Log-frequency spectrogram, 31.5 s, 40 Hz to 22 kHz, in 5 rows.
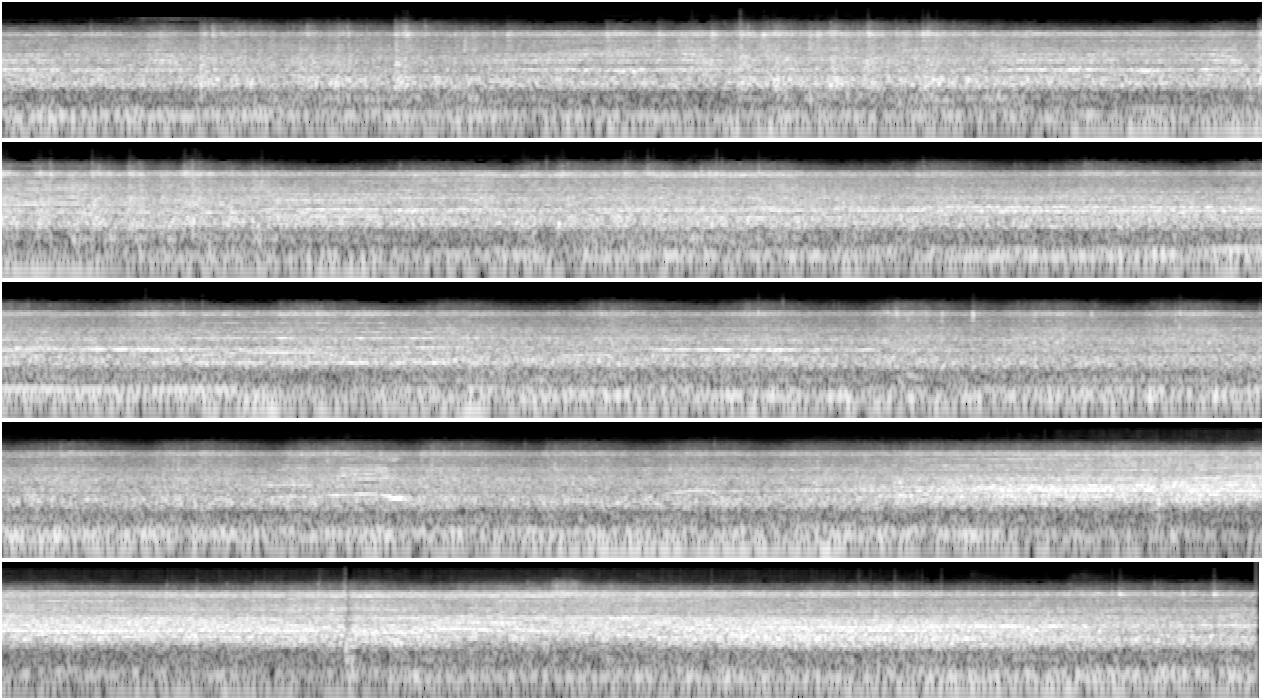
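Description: Stadium crowd noise: a steady din of many voices with slow, even rhythmic clapping through the middle, the kind a crowd gives a long jumper before the run-up. The crowd grows louder about 24 seconds in.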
